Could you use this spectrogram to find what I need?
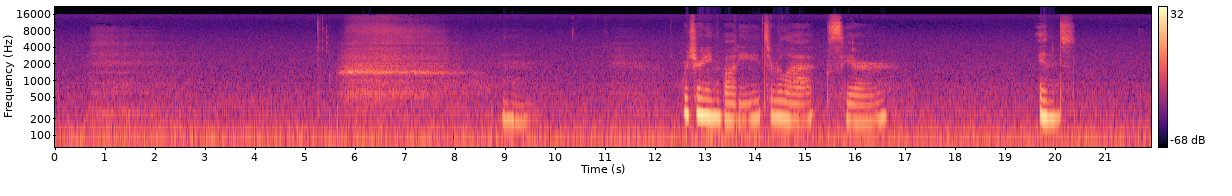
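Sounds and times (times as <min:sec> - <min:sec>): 
deep breath during a guided relaxation exercise: 0:00.6 - 0:02.8, 0:05.6 - 0:09.7, 0:11.0 - 0:12.2
speech: 0:12.6 - 0:16.8, 0:19.7 - 0:20.4.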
